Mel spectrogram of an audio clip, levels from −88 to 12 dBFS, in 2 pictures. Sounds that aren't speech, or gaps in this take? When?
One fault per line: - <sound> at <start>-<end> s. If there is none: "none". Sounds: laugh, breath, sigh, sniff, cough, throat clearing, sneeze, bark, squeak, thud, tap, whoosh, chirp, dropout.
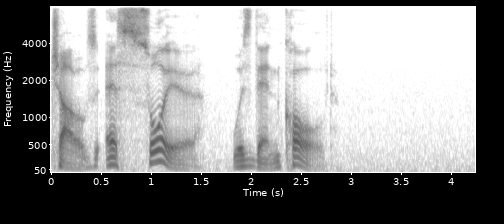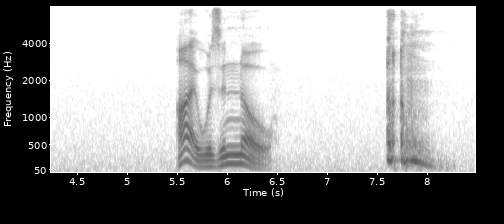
- throat clearing at 7.6-8.3 s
